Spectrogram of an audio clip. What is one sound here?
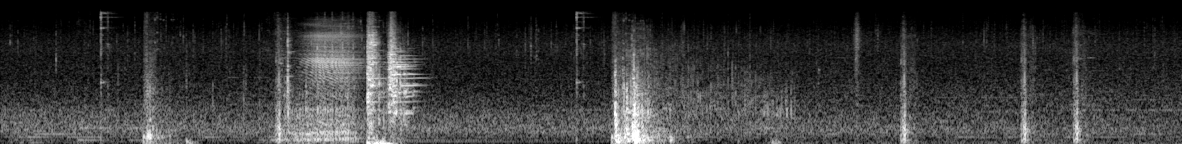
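Game menu clicks sound in short bursts.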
